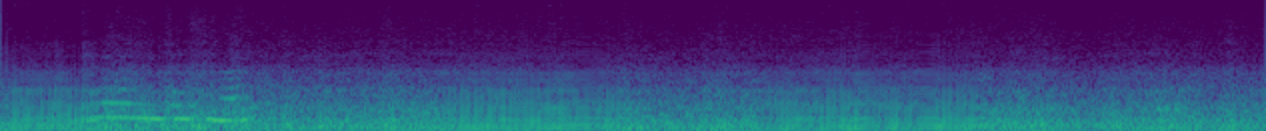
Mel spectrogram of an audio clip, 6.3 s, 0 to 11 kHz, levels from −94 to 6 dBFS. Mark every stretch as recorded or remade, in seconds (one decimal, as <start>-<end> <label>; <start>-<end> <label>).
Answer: 0.0-0.5 remade; 0.5-2.2 recorded; 2.2-3.1 remade; 3.1-3.8 recorded; 3.8-4.9 remade; 4.9-6.3 recorded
